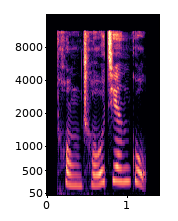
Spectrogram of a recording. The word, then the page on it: 统筹兼顾: tǒng chóu jiān gù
